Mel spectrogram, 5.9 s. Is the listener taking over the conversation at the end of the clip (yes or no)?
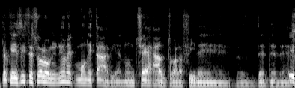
yes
